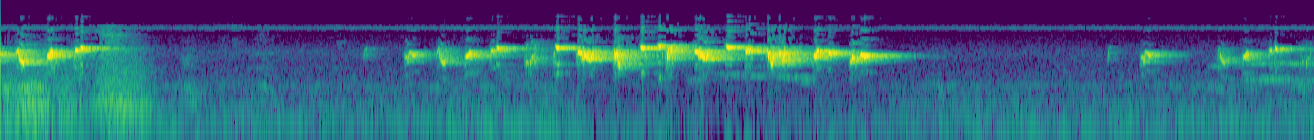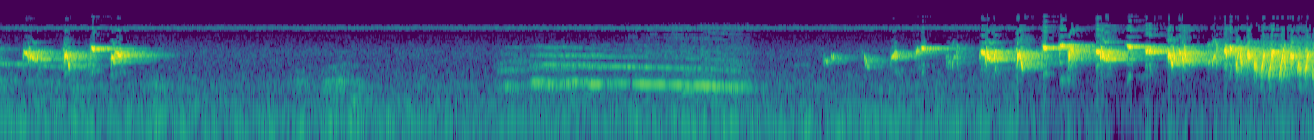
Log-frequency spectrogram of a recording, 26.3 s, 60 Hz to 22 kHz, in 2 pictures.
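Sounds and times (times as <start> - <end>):
yellow-vented bulbul song in tembakan and ropel styles: 0.0 - 1.4, 3.3 - 9.4, 10.2 - 15.0, 21.2 - 26.2.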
